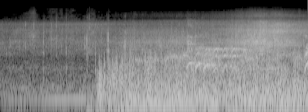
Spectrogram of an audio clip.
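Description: Wind buffeting an action camera's microphone, starting about two seconds in and staying loud, with a dog barking over it in the second half.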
